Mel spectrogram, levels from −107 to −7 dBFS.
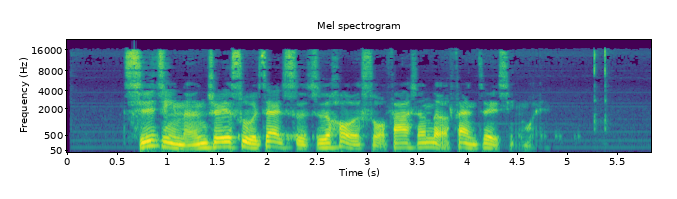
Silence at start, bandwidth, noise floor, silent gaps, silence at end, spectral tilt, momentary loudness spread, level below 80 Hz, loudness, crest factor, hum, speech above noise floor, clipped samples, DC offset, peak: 0.55 s; 17 kHz; -58 dBFS; none; 1.2 s; -5 dB/octave; 16 LU; -52 dBFS; -14 LUFS; 16 dB; none; 43 dB; under 0.1%; under 0.1%; 0 dBFS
